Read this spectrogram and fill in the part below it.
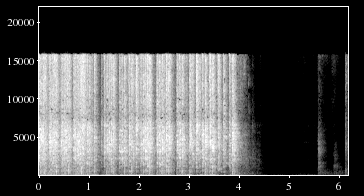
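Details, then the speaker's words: Old supercharged truck after carburetor cleaning and modification, primed with fuel: the starter cranks evenly for about four seconds but it never fires; fuel was then found leaking from the carburetor, float adjustment suspected. "Let me give it just a wee bit of timing. Well, it acts like it didn't get no far at all."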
